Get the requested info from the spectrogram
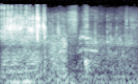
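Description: Okuma Hakai baitcasting reel being cranked to reel in a hooked fish: a soft, steady whir with faint ticks, starting with a sharp click.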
